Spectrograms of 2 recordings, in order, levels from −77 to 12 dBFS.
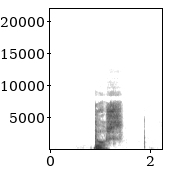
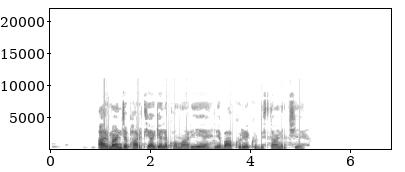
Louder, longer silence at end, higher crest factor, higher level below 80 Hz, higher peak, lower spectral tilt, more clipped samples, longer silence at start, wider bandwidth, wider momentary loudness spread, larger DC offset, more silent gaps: first, -16 LUFS vs -20 LUFS; second, 0.8 s vs 1.75 s; about the same, 20 dB vs 20 dB; about the same, -60 dBFS vs -60 dBFS; about the same, -2 dBFS vs 0 dBFS; second, -3 dB/octave vs -5 dB/octave; neither; about the same, 0.9 s vs 0.95 s; about the same, 9.6 kHz vs 10.5 kHz; first, 23 LU vs 15 LU; neither; neither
